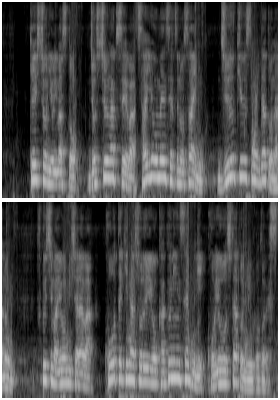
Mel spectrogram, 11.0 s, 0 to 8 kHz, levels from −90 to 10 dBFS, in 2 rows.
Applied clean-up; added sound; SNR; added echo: neural separator model SepFormer DNS4.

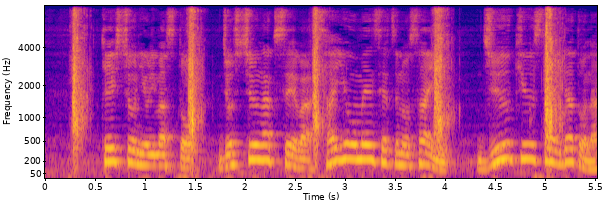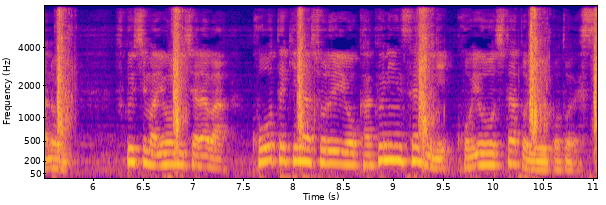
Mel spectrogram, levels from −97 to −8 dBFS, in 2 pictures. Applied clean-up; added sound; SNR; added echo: none; Rattle; 4 dB; reverberation time 0.2 s.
